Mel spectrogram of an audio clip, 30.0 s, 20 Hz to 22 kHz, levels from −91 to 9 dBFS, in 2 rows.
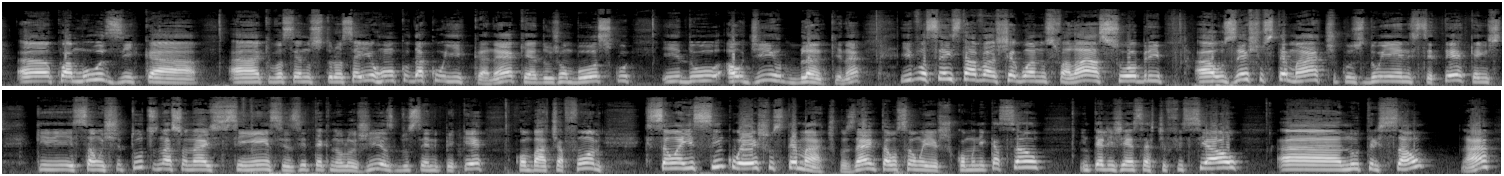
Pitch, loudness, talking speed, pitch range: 190 Hz, -15 LUFS, 140 wpm, 175-220 Hz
